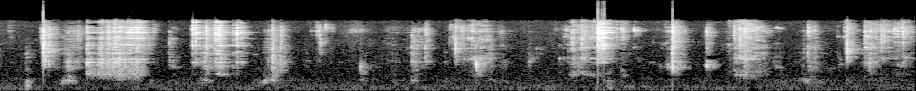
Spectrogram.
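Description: Crunchy chewing of a mouthful of sesame seeds with frozen passionfruit, in many short irregular crunches, with a few sharp clinks of a metal spoon against the plate.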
